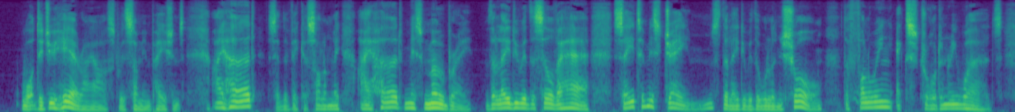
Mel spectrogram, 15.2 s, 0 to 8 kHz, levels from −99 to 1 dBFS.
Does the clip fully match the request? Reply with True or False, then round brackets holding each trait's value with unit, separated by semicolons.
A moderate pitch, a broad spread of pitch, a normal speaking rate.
False (105 Hz; 7.0 semitones; 155 wpm)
